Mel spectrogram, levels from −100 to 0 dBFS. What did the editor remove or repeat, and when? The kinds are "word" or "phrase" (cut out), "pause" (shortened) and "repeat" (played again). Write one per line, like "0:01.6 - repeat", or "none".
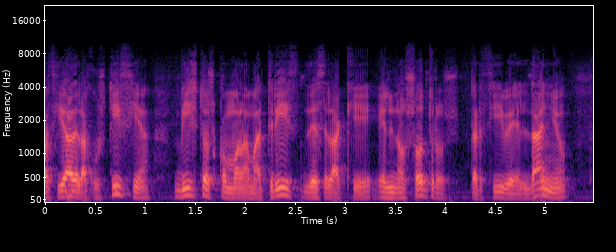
0:01.1 - pause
